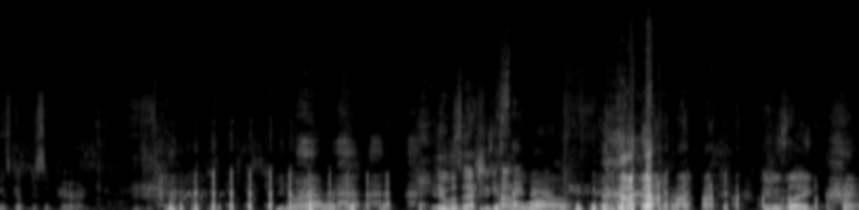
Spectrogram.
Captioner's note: interviewees laugh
